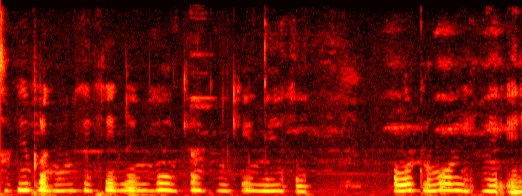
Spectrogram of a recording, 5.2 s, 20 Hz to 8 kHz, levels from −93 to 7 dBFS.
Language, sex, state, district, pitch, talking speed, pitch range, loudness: Hindi, female, Rajasthan, Nagaur, 250 Hz, 90 wpm, 240-270 Hz, -21 LUFS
